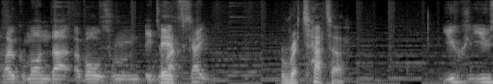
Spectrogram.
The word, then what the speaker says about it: Rattata: It does not say Rattata. It says Rattata.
